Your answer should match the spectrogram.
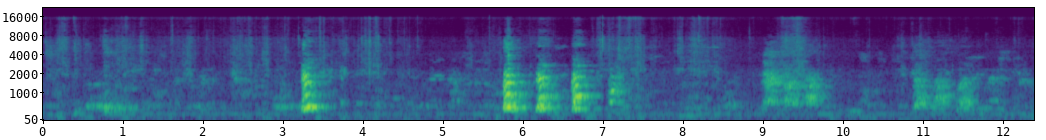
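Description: Dog barking in a shelter's kennels: a single bark about three seconds in, a quick run of four barks around six seconds, and more barks later, over a faint steady low hum.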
